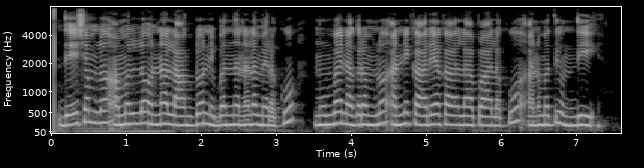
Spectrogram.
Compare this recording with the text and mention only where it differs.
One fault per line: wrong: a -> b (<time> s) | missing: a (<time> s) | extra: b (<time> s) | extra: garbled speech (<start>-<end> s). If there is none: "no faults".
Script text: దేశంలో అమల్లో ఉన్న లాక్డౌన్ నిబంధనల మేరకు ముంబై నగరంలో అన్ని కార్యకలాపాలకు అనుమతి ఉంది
no faults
